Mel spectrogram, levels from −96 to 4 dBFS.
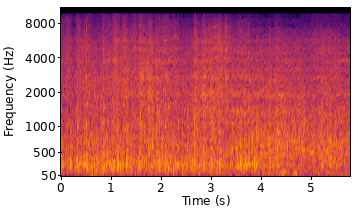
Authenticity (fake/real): fake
